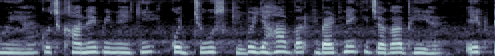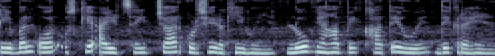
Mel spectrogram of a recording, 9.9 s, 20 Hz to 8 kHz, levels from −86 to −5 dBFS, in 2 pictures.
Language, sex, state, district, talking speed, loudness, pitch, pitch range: Hindi, female, Maharashtra, Pune, 225 wpm, -25 LUFS, 235 Hz, 225-255 Hz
